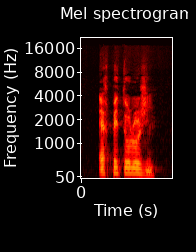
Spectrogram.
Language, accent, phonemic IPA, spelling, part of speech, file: French, France, /ɛʁ.pe.tɔ.lɔ.ʒi/, herpétologie, noun, LL-Q150 (fra)-herpétologie.wav
- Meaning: herpetology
